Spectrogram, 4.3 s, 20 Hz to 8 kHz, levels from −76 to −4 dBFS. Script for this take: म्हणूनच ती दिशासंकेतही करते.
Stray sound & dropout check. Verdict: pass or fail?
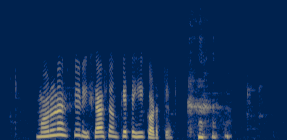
fail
